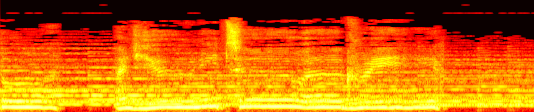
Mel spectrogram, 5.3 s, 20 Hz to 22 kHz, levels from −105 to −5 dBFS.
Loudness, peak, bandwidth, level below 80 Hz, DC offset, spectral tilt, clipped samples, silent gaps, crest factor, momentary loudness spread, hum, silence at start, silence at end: -17 LUFS; -4 dBFS; 11.5 kHz; -54 dBFS; under 0.1%; -5.5 dB/octave; under 0.1%; none; 12 dB; 10 LU; none; 0 s; 0 s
